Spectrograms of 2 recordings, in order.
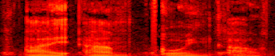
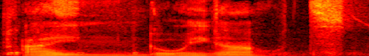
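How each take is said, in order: First: The words are said separately, with no contraction. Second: The words are contracted and linked smoothly together. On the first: The speaker calls it wrong. "you'll sound like a robot" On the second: The speaker calls it right. "is very different from saying I am going out"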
